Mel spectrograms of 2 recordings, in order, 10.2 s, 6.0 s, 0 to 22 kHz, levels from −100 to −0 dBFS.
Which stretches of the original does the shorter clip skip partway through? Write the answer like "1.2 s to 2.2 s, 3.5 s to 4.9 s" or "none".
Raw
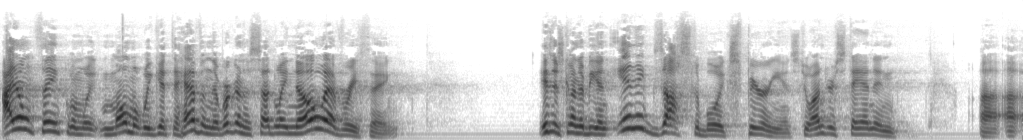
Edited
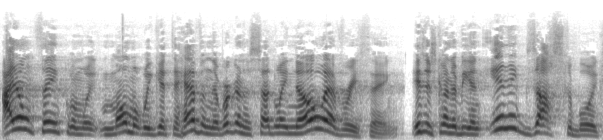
4.0 s to 5.3 s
